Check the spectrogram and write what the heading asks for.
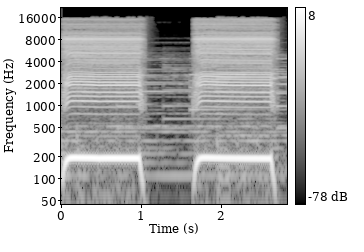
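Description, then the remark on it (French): A phone's vibration motor, which relies on a neodymium magnet, buzzes twice, each a steady, low, rattling drone lasting about a second, separated by a short silence. No one speaks. “Sans néodyme, pas de vibreur.”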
